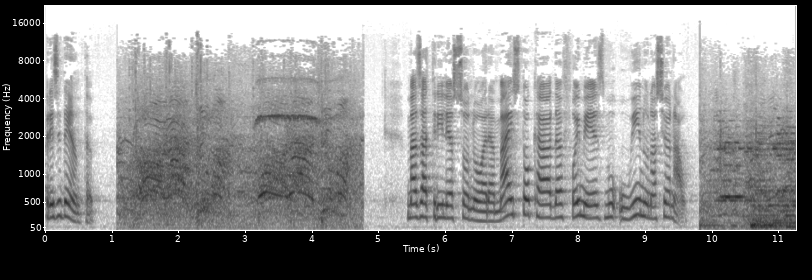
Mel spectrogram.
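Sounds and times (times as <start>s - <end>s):
speech: 0.0s - 4.7s, 5.4s - 10.9s
protest crowd shouting slogans: 1.1s - 4.8s.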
